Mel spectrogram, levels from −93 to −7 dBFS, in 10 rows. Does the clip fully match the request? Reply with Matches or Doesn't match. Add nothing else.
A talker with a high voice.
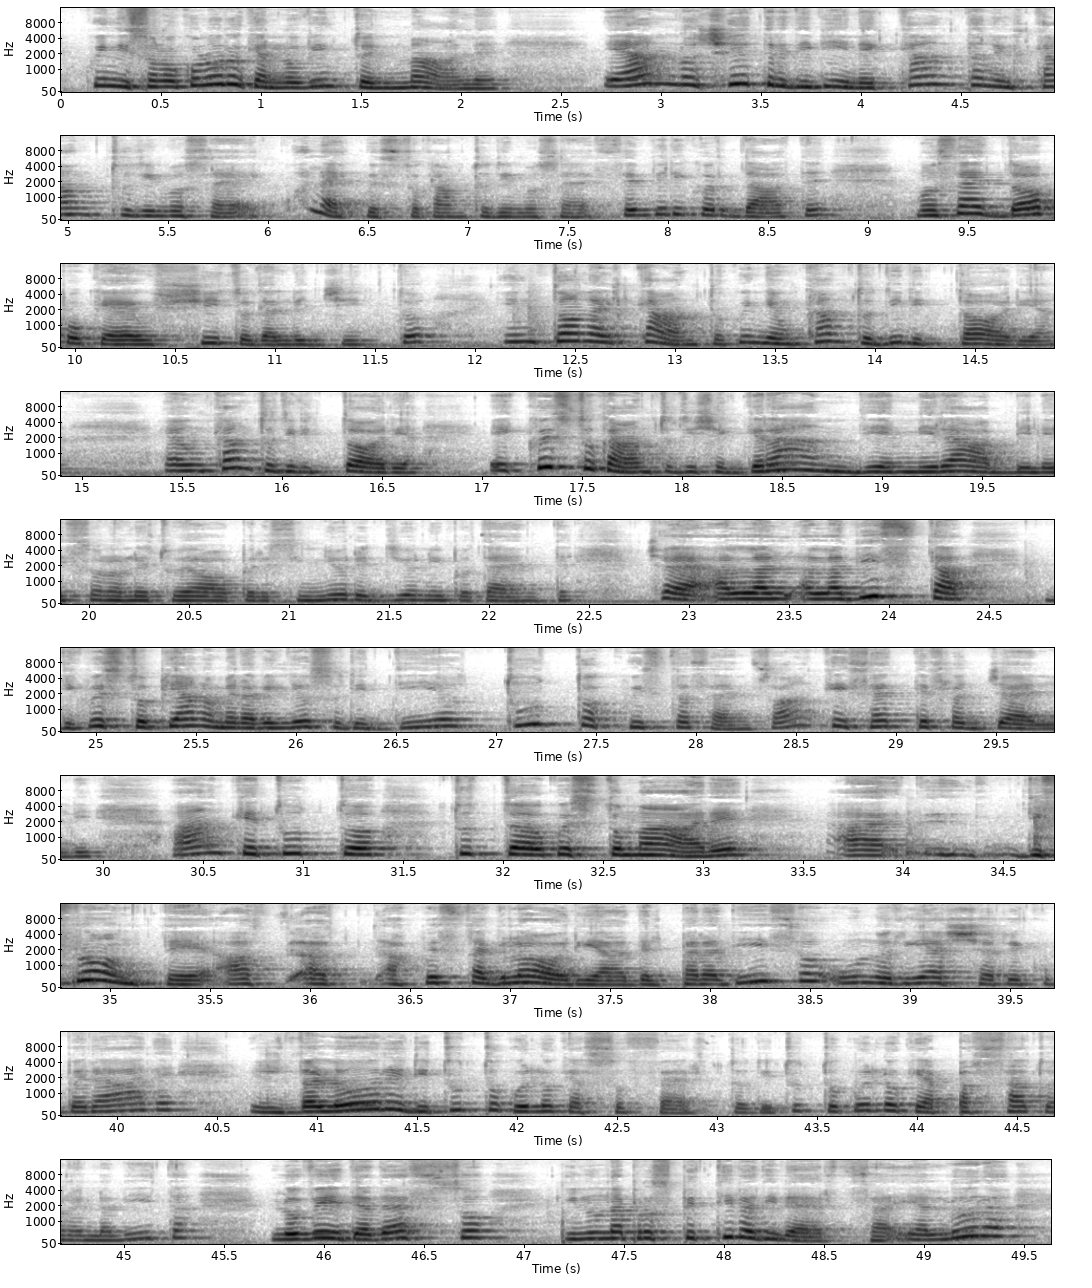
Matches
